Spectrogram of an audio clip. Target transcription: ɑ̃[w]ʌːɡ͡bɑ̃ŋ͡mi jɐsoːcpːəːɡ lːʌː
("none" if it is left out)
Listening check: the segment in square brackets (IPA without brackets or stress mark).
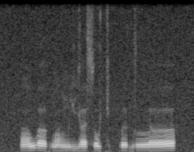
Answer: w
